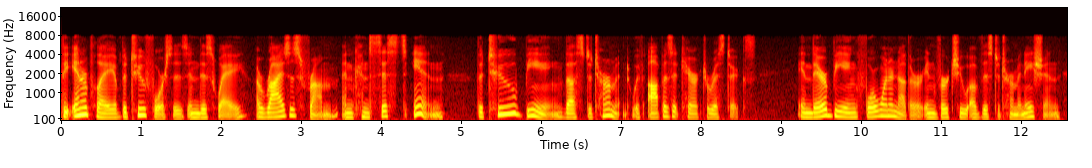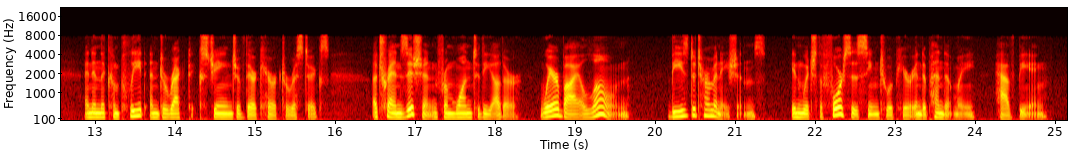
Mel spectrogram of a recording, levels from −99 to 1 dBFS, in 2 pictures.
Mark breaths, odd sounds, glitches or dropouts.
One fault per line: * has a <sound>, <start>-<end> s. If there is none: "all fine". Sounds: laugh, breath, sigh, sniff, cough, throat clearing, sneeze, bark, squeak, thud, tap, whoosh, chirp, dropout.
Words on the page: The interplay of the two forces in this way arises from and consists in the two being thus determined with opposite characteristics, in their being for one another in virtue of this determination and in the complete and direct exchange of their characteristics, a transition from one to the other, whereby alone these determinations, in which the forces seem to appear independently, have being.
all fine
